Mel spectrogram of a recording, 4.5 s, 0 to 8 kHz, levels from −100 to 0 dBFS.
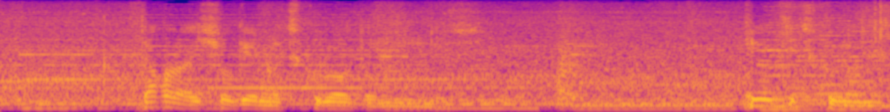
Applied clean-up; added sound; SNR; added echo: none; none; none; none.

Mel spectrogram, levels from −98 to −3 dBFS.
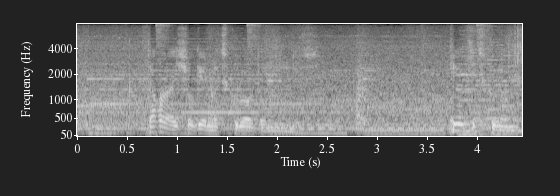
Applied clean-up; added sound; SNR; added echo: none; Hi-hat; 16 dB; none.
